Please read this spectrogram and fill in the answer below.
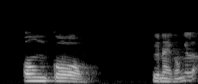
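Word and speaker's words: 温厚: Từ này hán tự là chữ ôn, là chữ hậu đúng không? Đọc là ôn cô.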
